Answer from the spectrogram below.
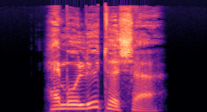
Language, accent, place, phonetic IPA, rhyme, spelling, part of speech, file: German, Germany, Berlin, [hɛmoˈlyːtɪʃɐ], -yːtɪʃɐ, hämolytischer, adjective, De-hämolytischer.ogg
- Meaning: inflection of hämolytisch: 1. strong/mixed nominative masculine singular 2. strong genitive/dative feminine singular 3. strong genitive plural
